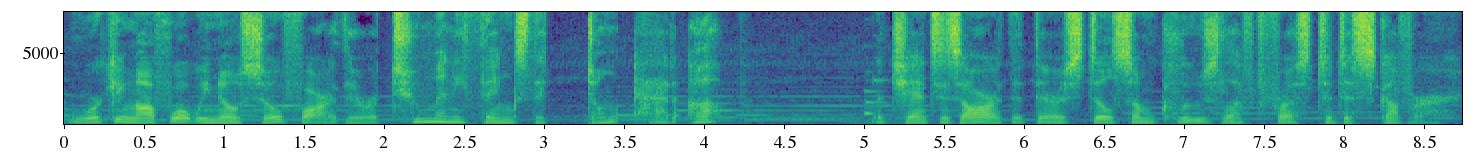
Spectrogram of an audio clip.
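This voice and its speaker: An actor playing a thoughtful young wandering samurai in a video game, a man speaking in a measured, formal and calm manner. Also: mid-range voice, natural voice. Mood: pensive. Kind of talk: scripted video game character dialogue. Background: game music.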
